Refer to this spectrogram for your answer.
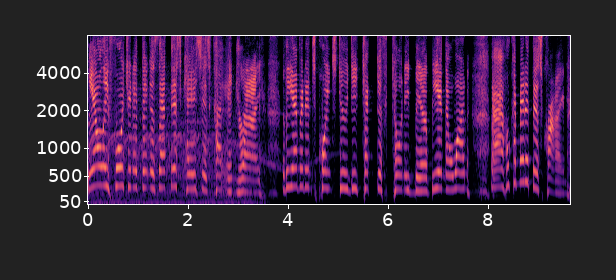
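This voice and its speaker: A woman's mumbling, put-on character voice, high-pitched and at a moderate pace. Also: dry, close sound with no echo. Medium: comedy sketch. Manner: mumbling, hesitant, giggly.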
